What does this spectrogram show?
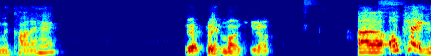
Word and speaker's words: McConaughey: pronounce Charlotte's last name, I said McGonaghy, but I think, Graham, you had a different pronunciation for me. Yeah, with Scotland, it's more like the "ma" is in there. It's like McConaughey, like McConaughey, Charlotte McConaughey, like that. McConaughey? Yeah. McConaughey, kind of like Matthew McConaughey?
